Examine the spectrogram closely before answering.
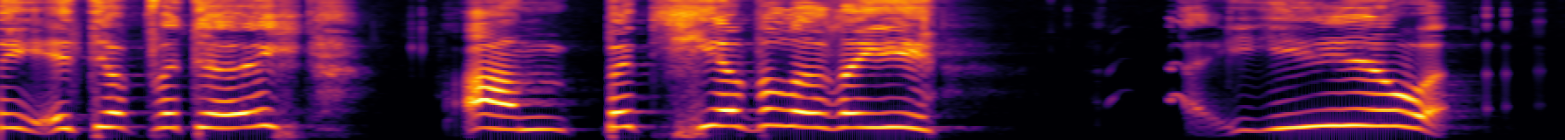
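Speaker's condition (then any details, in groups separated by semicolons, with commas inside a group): Cerebral palsy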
